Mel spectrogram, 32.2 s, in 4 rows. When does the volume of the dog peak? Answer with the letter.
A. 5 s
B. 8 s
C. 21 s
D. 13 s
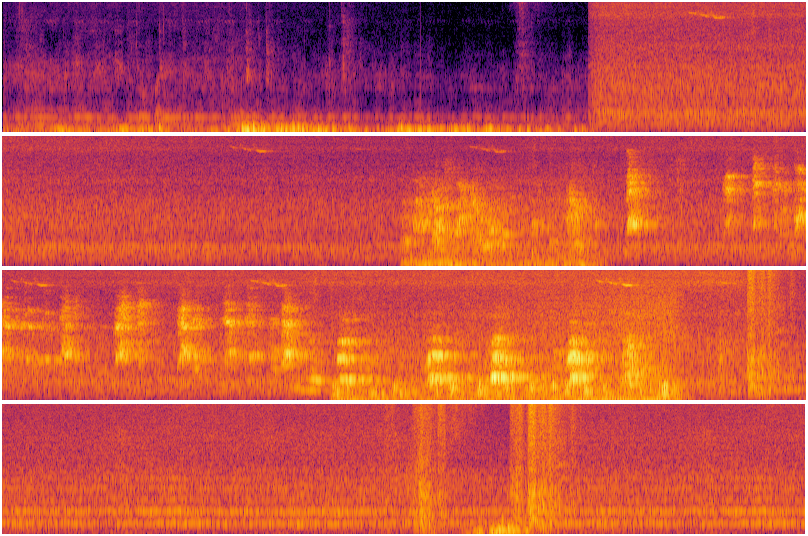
C.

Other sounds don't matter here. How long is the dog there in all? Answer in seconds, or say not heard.
11 s.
